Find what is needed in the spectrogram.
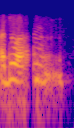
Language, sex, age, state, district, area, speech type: Manipuri, female, 30-45, Manipur, Senapati, rural, conversation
